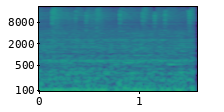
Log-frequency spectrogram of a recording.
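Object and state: Nothing is struck.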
